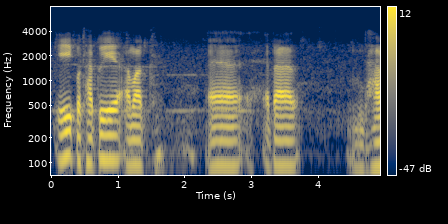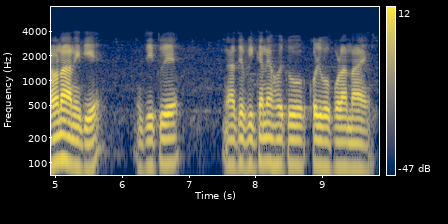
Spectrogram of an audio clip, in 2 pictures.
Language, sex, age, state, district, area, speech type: Assamese, male, 45-60, Assam, Dhemaji, rural, spontaneous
